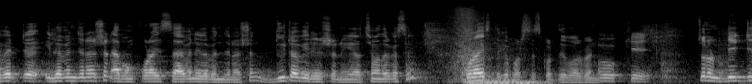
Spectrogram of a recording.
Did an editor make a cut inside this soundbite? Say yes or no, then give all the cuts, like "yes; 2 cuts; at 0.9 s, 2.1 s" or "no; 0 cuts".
yes; 1 cut; at 4.9 s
